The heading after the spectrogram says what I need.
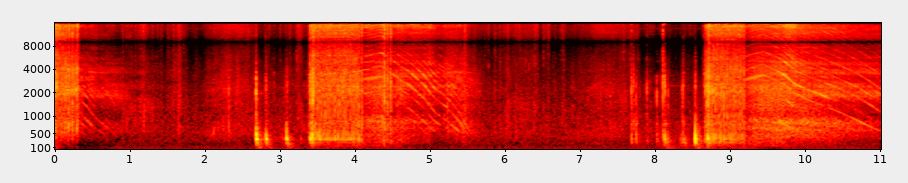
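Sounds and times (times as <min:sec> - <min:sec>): impact wrench running: 0:02.7 - 0:05.1, 0:07.7 - 0:11.0
motor winding down whine: 0:08.7 - 0:11.0.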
